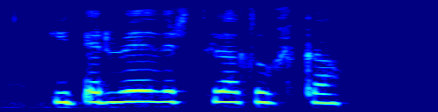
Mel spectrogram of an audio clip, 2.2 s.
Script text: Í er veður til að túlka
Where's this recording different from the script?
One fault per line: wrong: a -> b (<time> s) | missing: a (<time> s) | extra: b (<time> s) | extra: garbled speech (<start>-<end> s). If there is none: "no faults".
no faults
